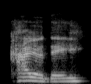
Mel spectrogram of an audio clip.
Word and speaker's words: Kayode: ko it's my initial uh my name is kaya day a lot delay so i'm nigerian i'm from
